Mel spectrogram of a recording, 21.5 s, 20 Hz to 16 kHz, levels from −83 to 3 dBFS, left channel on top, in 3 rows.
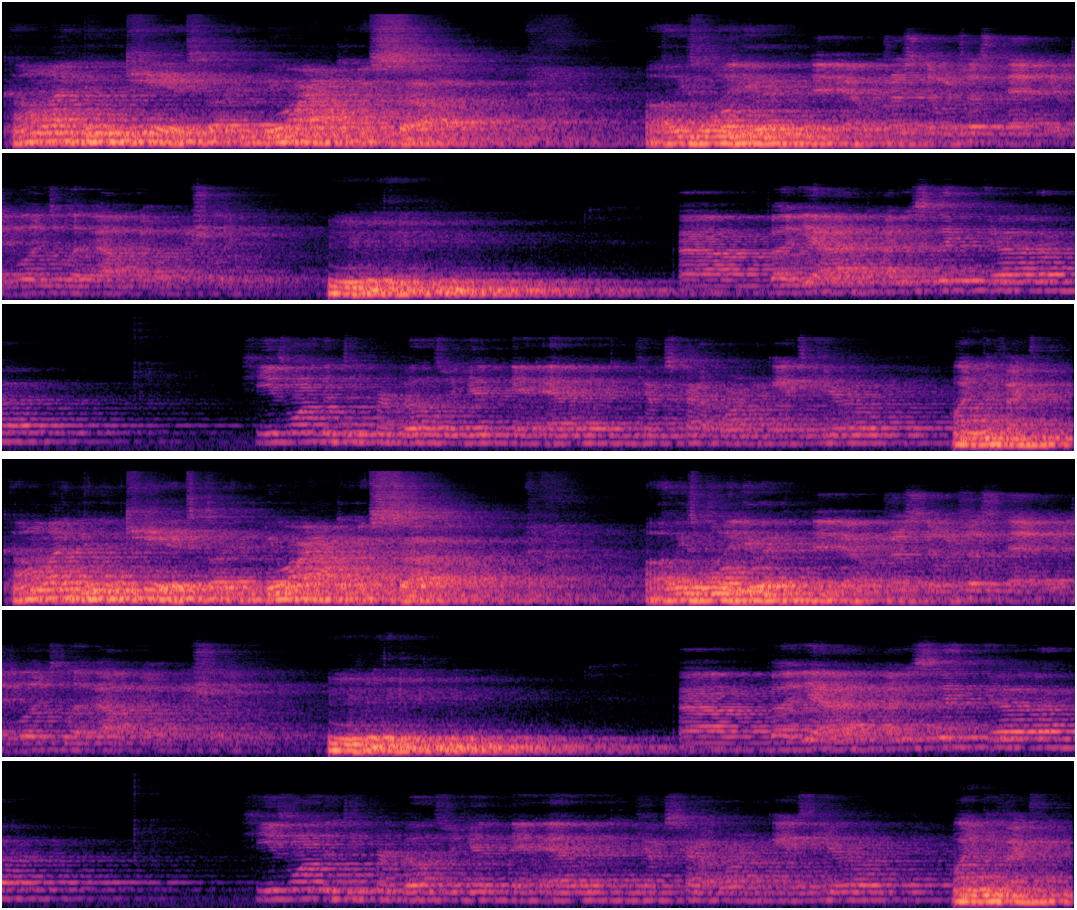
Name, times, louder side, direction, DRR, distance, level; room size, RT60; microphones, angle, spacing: voice 1, 0.0-3.0 3.5-3.7 4.3-5.2 9.3-10.2 20.6-21.0, right 1 dB, 15° right, -6 dB, 3.1 m, -20 dB
voice 2, 5.4-8.7 11.7-14.2 15.9-21.2, left 1 dB, 15° left, -3 dB, 4.4 m, -30 dB
21.5 x 19.0 x 6.4 m, 3.0 s
head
